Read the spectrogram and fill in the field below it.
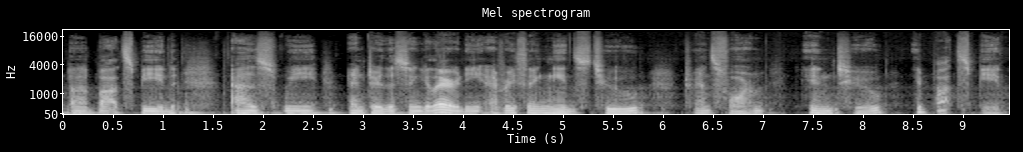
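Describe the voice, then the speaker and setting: A man explaining his own programming system in a casual, rambling way, halting and restarting often, with a playful tone. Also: sits low, creaky, a little mellow, slightly rough. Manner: halting, self-interrupting, playful, muses aloud.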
